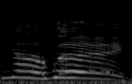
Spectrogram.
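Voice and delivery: drawn-out cry of disbelief; excited retold disbelief; mock amazement. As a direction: imitate a stunned crowd, stretching it out. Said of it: "people were like".

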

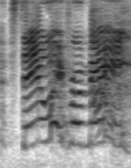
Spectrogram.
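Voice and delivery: laughing shout of alarm. Real, not acted. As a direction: yell it, half laughing. Player fleeing suspected imposter.

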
